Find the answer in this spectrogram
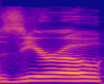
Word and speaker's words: Xero: spelled X ero pronounced zero but but it is spelled x-e-r-o so that's zero uh accounting and they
